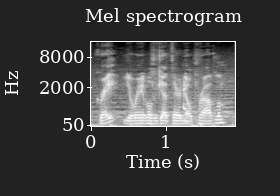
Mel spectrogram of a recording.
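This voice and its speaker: A man narrating a tabletop role-playing game as game master in calm, descriptive storytelling. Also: medium pitch, quick pace, soft background music.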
